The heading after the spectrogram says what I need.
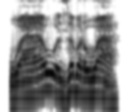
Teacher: ওয়াও হরফকে দুই ঠোঁট গোল করে দুই ঠোঁটের মাঝে ফাঁকা রেখে পড়তে হবে।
